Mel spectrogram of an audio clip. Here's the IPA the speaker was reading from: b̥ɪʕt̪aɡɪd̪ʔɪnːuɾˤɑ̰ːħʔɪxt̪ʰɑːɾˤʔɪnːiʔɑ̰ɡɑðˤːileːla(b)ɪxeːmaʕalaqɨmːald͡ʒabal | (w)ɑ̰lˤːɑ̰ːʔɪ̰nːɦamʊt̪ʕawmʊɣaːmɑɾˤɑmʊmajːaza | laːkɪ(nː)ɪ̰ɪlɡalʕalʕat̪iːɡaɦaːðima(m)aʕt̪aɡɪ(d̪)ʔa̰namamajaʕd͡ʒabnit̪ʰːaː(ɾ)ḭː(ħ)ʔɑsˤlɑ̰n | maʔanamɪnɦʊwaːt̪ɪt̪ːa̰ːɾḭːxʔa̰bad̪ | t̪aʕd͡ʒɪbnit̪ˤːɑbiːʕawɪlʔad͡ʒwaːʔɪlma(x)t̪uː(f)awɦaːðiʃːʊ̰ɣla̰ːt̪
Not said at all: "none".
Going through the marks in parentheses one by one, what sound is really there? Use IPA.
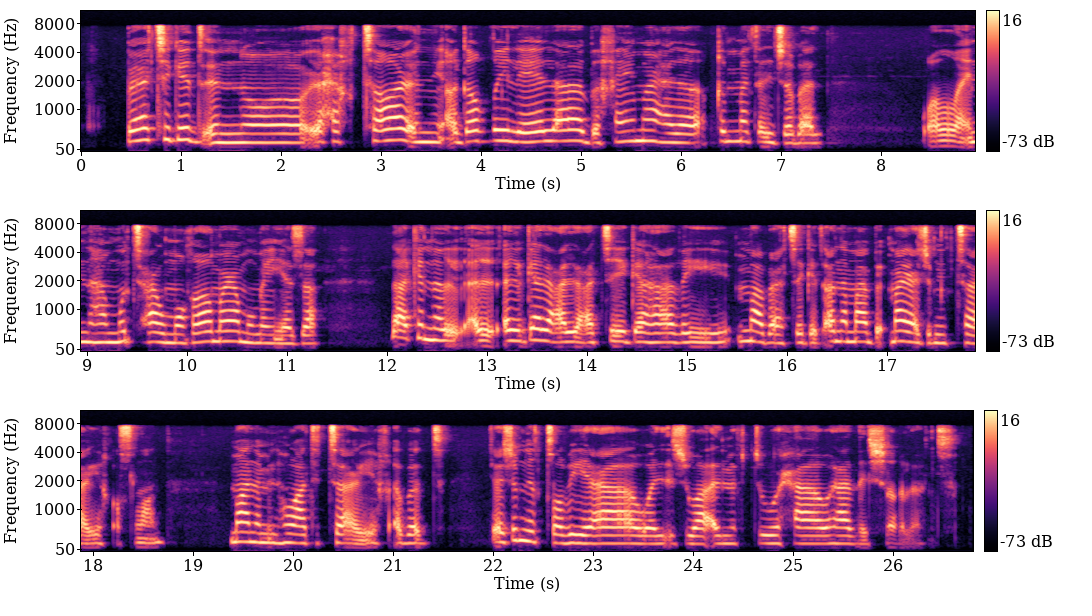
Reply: b, w, n, b, d̪, ɾ, x, f, ħ

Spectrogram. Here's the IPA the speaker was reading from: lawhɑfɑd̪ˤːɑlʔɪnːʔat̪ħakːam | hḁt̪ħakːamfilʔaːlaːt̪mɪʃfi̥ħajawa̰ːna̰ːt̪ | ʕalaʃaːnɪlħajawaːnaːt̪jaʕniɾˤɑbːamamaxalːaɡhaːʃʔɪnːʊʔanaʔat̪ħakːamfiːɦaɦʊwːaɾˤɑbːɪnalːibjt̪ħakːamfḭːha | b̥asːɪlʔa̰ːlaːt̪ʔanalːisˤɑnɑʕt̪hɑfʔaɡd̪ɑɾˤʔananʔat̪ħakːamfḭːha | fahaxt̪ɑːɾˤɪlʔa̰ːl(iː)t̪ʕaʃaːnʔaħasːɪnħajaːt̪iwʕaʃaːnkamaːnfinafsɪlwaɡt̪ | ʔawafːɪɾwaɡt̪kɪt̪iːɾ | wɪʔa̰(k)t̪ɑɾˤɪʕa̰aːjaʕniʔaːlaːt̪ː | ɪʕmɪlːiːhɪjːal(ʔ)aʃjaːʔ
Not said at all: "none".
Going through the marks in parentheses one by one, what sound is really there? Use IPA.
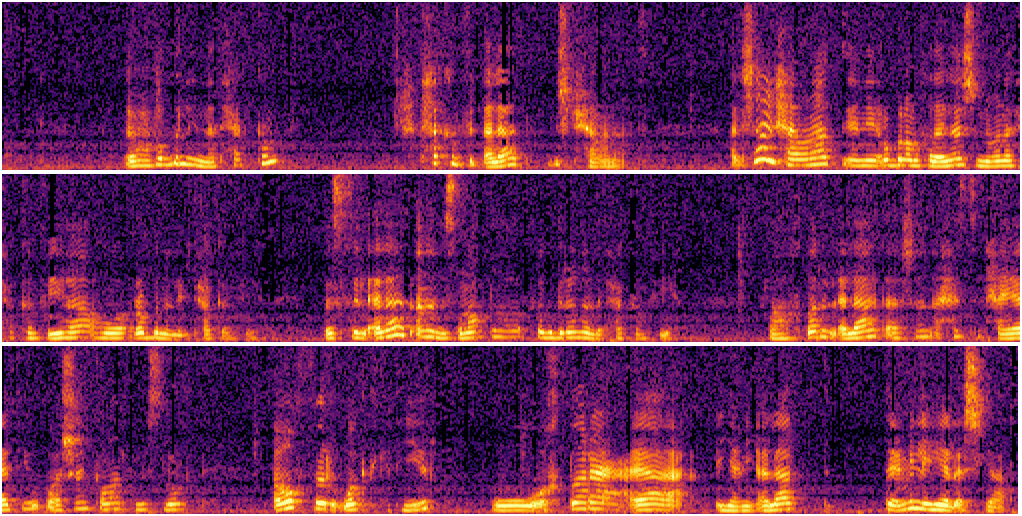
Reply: aː, x, ʔ

